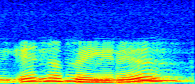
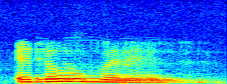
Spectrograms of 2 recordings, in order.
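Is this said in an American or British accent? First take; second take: American; British. First: It is said with an American accent. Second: It is said with a British accent.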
